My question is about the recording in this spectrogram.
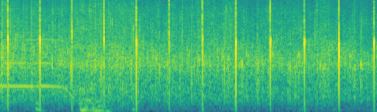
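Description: Church audience applause for the First Impressions welcoming team, with loud claps landing in an even, steady beat over a softer bed of scattered clapping. A brief faint tone is heard near the start.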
